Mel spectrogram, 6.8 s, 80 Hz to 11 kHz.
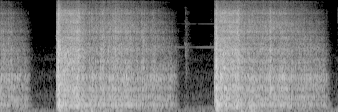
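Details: Predator 3500 watt inverter generator, on choke, jumper pack as battery, eco throttle off: two pulls, each catches, runs roughly about three seconds, then fades and dies; won't run off choke, carburetor suspected.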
